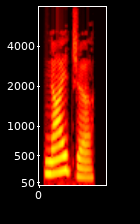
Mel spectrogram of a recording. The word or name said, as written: Nyjah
